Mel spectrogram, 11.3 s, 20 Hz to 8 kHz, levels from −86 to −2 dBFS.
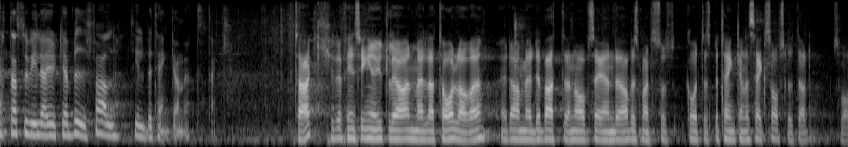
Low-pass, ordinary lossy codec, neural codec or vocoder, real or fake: none; none; none; real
